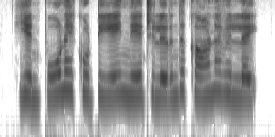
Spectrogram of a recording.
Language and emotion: Tamil, sad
